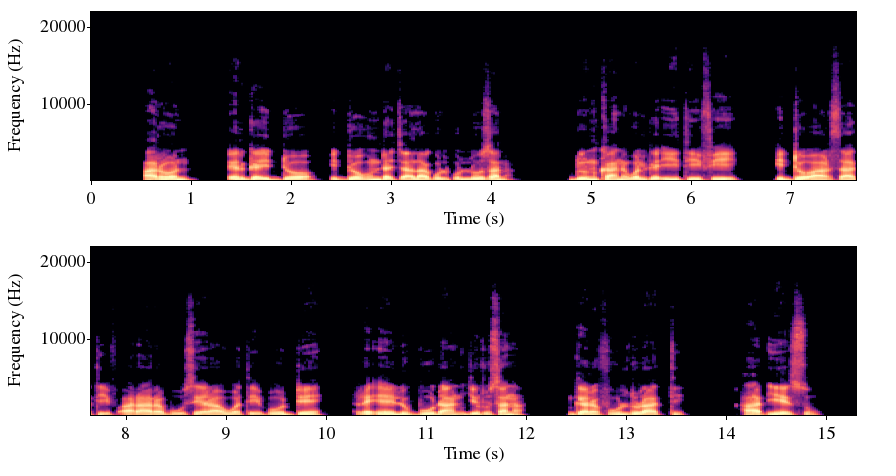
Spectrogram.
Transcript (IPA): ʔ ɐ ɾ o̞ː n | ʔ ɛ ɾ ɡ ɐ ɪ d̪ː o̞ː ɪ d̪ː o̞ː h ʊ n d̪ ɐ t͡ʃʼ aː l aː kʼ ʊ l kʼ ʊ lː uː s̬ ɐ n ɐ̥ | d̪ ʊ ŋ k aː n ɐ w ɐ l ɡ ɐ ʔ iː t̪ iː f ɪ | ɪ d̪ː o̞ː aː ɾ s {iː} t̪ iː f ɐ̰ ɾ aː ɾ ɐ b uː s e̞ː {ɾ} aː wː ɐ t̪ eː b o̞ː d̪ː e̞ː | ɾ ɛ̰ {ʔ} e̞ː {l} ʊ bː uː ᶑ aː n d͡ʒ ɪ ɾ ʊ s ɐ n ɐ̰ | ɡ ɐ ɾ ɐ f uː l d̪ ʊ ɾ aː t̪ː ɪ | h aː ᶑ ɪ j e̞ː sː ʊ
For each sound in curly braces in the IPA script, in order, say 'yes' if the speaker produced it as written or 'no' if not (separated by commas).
no, yes, yes, yes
